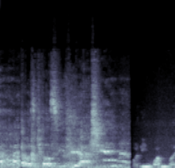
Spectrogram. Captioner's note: laughing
